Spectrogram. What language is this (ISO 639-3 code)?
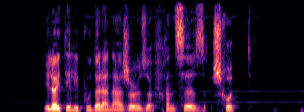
fra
